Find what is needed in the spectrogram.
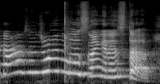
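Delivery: light innocent imitation of Minnie. Shown as a demonstration. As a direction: play it sweet and harmless. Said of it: "it didn't sound like she was minimizing it".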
